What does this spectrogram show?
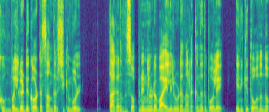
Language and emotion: Malayalam, sad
